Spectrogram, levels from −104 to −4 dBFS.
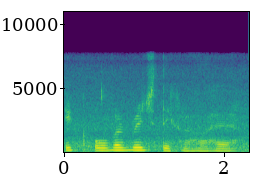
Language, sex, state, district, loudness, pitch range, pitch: Hindi, female, Arunachal Pradesh, Lower Dibang Valley, -17 LUFS, 165-200 Hz, 190 Hz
